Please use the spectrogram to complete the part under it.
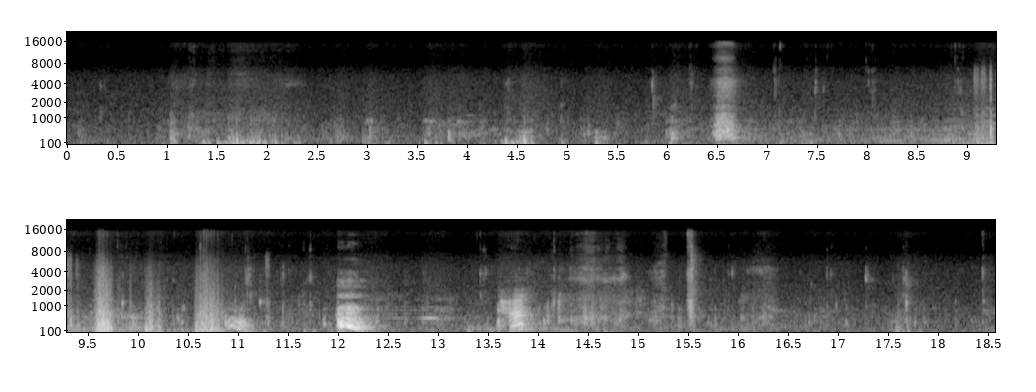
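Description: A man chews food loudly and smacks his lips close to a microphone.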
